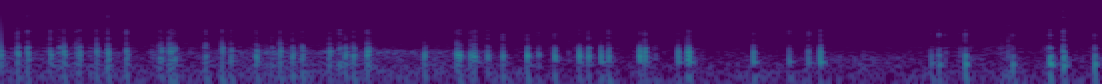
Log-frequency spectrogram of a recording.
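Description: Long nails and fingertips repeatedly flick and scratch across the pins of a paddle hairbrush held with its pins facing outward. The result is a quiet, irregular stream of quick, dry ticks and scratchy flicks with a warm midrange body and brief bright edges, each dying away almost instantly.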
